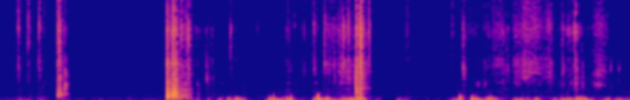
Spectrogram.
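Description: Handling sounds from a roll of adhesive tape and scissors: a few light clicks, then irregular scrapes, rustles and knocks, with a short laugh near the end.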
